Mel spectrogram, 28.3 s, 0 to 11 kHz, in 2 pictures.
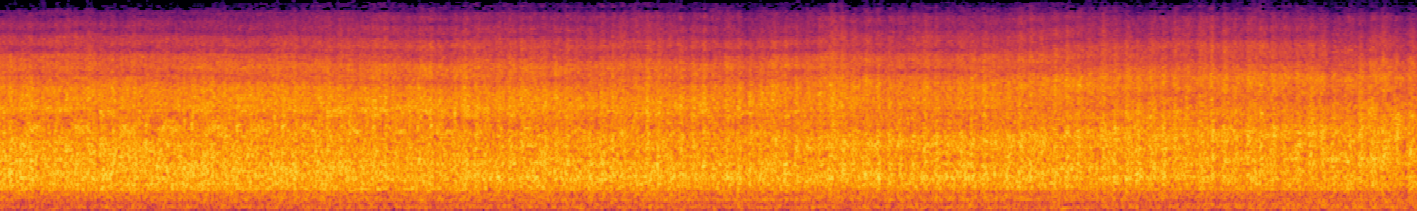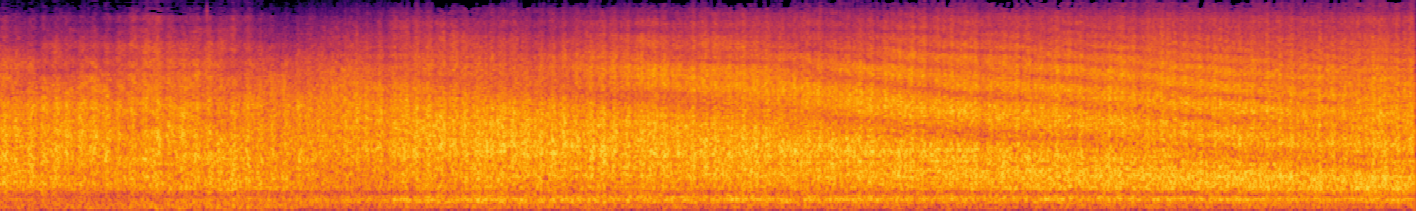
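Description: South African Railways class NGG16 Garratt steam locomotive working a freight train, with the wagons rattling over the rail joints. The sound grows and shifts in pitch through the last third as the train passes close by.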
